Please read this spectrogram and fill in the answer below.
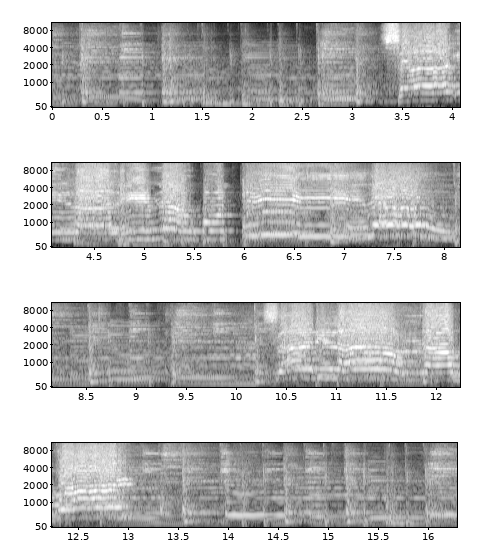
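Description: A man singing a song into a microphone while playing a Yamaha electronic keyboard, with sustained chords and a steady accompaniment beat under the vocal phrases.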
